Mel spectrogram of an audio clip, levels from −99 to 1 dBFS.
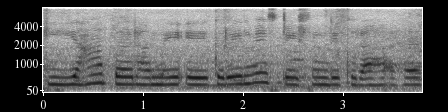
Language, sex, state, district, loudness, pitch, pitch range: Hindi, female, Bihar, Kaimur, -16 LUFS, 265 Hz, 260-280 Hz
